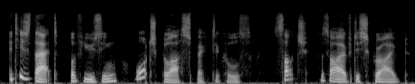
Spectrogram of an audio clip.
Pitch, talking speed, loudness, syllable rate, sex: 140 Hz, 190 wpm, -24 LUFS, 5.3 syllables/s, male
